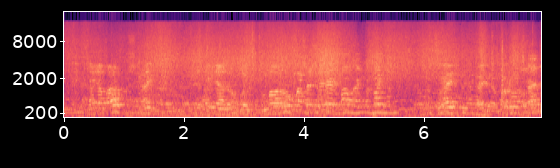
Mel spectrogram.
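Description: A large woven mat rustles and drags across a woven floor.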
